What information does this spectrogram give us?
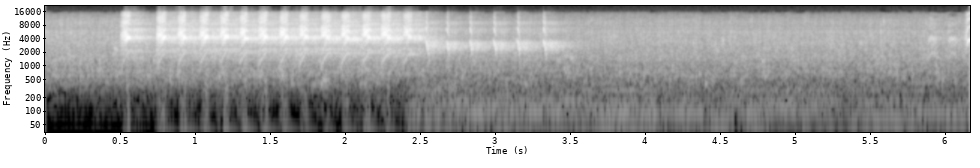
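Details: Greater green leafbird singing with emotion to trigger other birds: a loud, rapid, high buzzy chattering phrase of regular pulses, about four a second, shifting lower before stopping, followed by quiet trickling water.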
